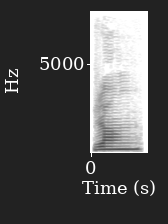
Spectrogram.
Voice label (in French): "rang1", chinois; Cours de Chinois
